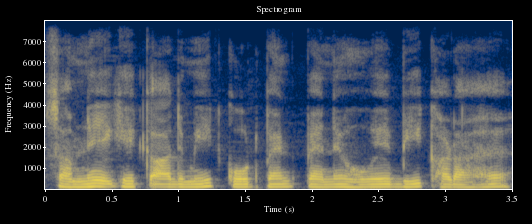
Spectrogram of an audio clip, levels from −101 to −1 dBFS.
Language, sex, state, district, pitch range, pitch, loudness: Hindi, male, Uttar Pradesh, Lalitpur, 125-135 Hz, 130 Hz, -16 LUFS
